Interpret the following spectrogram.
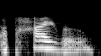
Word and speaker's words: Apiru: And that word was the Apiru. And I'll spell that. It's A-P like Paul, I-R-U, the Apiru.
